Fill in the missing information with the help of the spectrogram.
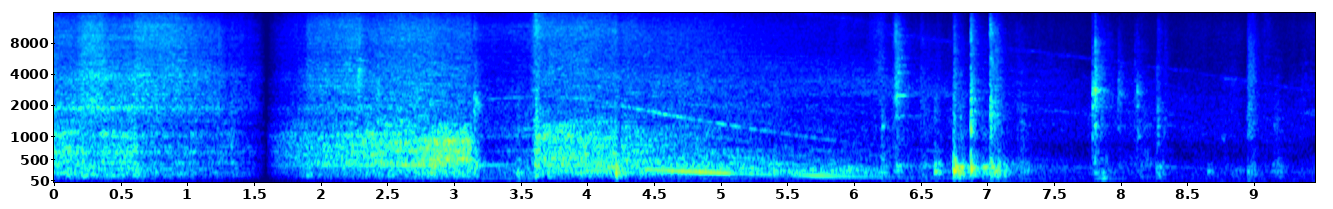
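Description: Henry vacuum cleaner running, then switched off, its motor whine falling in pitch as it spins down. Several sharp knocks follow near the end.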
